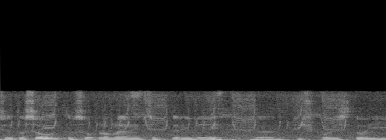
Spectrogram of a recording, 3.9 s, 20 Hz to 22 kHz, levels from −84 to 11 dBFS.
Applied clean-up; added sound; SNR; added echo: none; Stream; 12 dB; reverberation time 0.3 s.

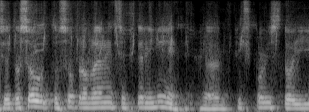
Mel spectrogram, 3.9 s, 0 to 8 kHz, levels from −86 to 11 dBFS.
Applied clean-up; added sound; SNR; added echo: neural separator model SepFormer DNS4.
